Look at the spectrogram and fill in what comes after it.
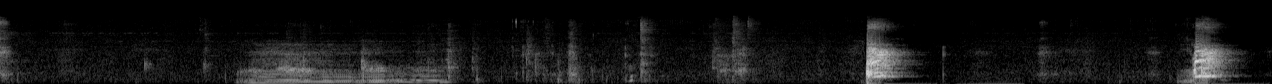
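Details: Seven months old and puzzled by a mirror, the dog Banks gives a low rumbling growl lasting about two seconds, some soft shuffling, then two loud sharp barks a few seconds apart, indoors.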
